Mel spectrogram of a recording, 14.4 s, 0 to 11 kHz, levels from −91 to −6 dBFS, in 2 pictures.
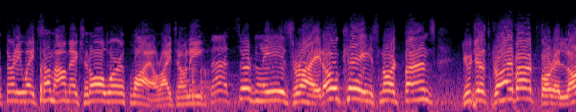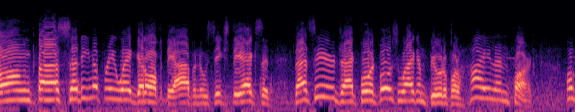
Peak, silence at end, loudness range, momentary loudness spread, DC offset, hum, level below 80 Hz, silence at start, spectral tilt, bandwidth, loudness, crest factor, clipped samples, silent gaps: -12 dBFS; 0 s; 3 LU; 7 LU; under 0.1%; none; -58 dBFS; 0 s; -7.5 dB/octave; 6.4 kHz; -24 LUFS; 12 dB; under 0.1%; none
